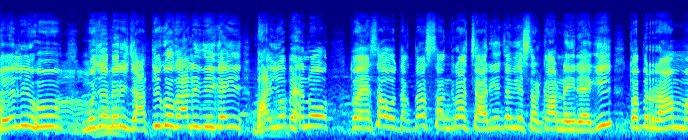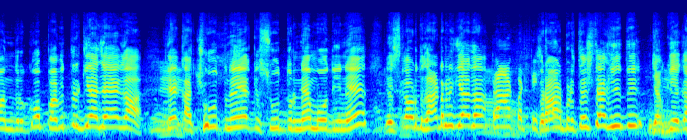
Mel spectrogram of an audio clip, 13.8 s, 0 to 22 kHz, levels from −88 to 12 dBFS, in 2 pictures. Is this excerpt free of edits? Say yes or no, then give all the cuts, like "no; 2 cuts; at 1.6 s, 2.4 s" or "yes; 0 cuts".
yes; 0 cuts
